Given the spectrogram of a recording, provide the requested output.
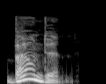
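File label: "bounden", British English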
